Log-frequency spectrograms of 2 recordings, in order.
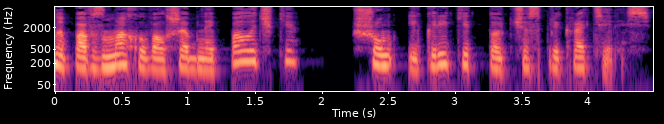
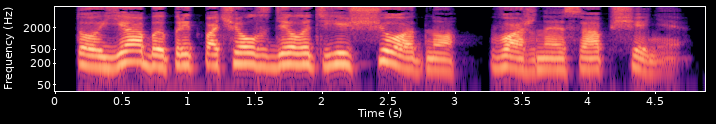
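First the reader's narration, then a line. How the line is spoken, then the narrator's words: Loud, clear over noise. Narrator (Russian): перекрывая гул, неожиданно громко и четко произнес Астариус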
